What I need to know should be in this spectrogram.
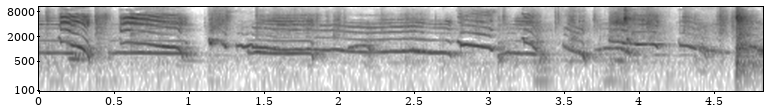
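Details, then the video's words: Forty-seven-day-old chocolate Labrador Retriever puppies whimpering: drawn-out, wavering whines sliding downward, interrupted by short sharp squeaks and a few yelps, several pups calling close together without pause. "Chocolate Labrador Puppies"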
